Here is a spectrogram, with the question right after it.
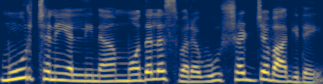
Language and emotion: Kannada, neutral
